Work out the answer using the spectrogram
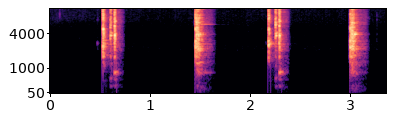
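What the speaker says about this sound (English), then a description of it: "So you can hear it actuating the clutch." A custom pneumatic system on a Sears Suburban Custom 10XL tractor actuates the clutch, giving four short sharp hissing bursts of air at irregular intervals, close and crisp with silence between them.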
